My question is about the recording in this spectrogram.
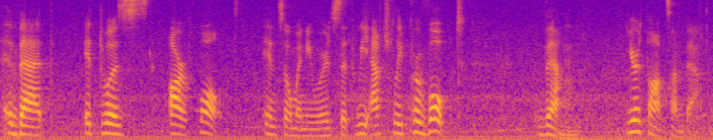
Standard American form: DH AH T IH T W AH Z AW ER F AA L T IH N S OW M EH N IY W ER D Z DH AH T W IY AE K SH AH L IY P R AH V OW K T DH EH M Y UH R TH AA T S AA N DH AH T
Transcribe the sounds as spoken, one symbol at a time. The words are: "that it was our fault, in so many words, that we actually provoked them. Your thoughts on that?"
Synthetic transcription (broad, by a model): DH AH T IH T W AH Z AW ER F AA L T IH N S OW M EH N IY W ER D Z DH AH T W IY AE K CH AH L IY P R AH V OW K T DH EH M Y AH R TH AA T S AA N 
